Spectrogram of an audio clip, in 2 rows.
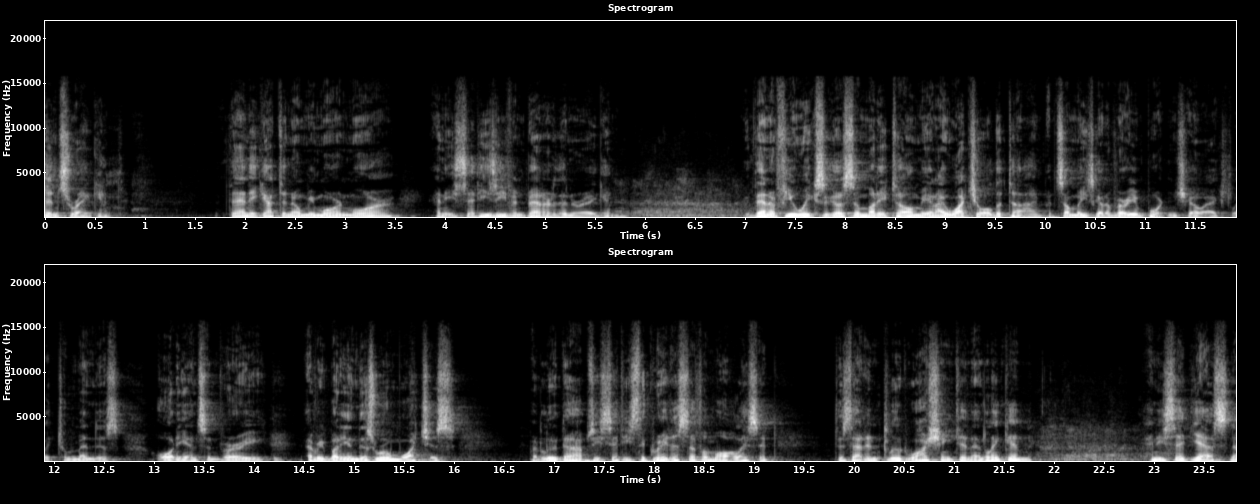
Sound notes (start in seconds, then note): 5.6 laughter; 21.8 laughter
